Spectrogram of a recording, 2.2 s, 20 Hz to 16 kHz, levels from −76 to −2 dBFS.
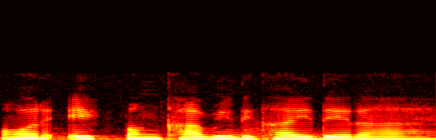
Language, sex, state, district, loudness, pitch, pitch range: Hindi, female, Jharkhand, Deoghar, -12 LUFS, 235 Hz, 225-245 Hz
